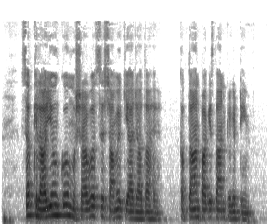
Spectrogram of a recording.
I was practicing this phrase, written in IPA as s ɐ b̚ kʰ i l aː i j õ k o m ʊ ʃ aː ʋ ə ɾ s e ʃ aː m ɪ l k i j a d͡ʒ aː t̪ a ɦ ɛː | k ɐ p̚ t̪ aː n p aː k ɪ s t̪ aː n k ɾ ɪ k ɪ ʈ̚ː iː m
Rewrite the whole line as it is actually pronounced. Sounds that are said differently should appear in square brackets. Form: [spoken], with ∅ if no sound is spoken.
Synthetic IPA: s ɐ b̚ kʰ [ɪ] l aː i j õ k o m ʊ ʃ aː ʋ ə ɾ s e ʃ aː m ɪ l k i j a d͡ʒ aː t̪ a ɦ ɛː | k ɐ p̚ t̪ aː n p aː k ɪ s t̪ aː n k ɾ ɪ k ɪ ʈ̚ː iː m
